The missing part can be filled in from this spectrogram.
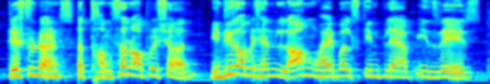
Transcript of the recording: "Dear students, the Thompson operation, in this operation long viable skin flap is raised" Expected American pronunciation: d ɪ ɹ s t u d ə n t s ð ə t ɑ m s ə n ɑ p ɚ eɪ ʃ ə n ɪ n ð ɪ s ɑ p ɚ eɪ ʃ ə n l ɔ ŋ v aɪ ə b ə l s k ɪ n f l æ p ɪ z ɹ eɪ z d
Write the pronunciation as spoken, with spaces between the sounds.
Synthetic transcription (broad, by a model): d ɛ s t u d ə n t s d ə t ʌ m s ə n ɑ p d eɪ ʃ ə n ɪ n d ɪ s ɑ p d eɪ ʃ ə n l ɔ ŋ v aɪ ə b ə l s k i n p l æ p ɪ z ɹ eɪ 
